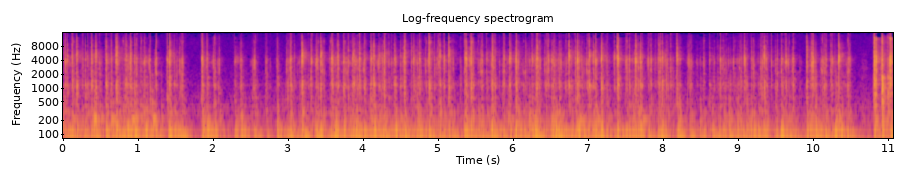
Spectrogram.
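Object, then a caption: Plastic membrane computer keyboard. Fingertips of both hands type steadily on a black full-size plastic membrane keyboard with a numpad, resting on a wooden desk. The rapid, dense stream of short, dry, bright key clicks with dull low thuds from the desk keeps on with only brief pauses. A few louder taps come right at the end.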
